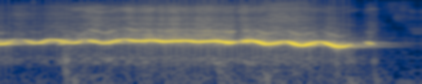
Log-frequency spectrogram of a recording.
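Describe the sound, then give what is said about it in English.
A single sustained whistle from a person whistling while inhaling, breathy, holding a steady mid-high pitch with slight wavers before dipping and trailing off after about a second and a half. “Can either of you whistle? Yes. I'm inhaling, by the way.”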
